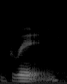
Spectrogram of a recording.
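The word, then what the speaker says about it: Gruene: river cruise and visited Green I always knew that wasn't pronounced like it was spelled special events include our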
